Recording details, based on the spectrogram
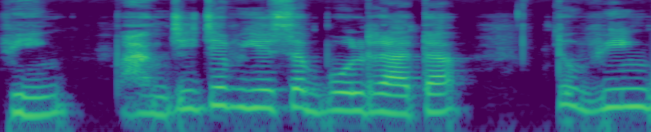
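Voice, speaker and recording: Her voice is fairly high and somewhat breathy. The woman speaks very slowly, with ordinary pitch variation. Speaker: story narrator. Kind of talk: story narration. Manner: halting.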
